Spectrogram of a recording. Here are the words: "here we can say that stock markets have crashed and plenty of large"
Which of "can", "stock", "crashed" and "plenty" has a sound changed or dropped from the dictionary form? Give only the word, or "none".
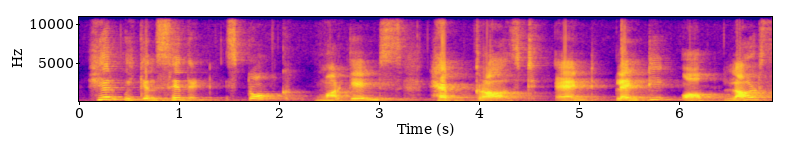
crashed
